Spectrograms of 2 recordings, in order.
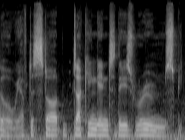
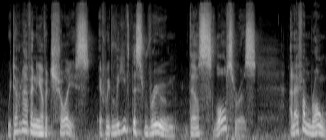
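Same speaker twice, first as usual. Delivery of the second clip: panicked log reading; 3 semitones higher than usual. Acted. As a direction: read it like someone hiding from monsters. Reads panicked final log.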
